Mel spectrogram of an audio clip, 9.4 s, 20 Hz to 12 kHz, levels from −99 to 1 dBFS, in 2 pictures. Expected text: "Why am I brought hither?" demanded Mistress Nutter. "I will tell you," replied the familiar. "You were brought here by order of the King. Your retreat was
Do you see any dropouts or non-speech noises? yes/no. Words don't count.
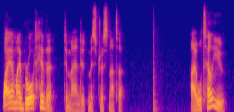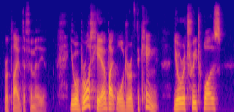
yes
